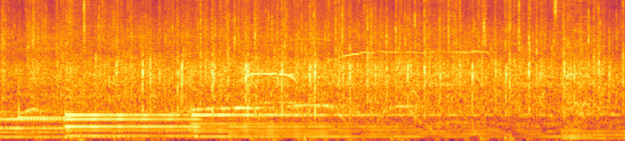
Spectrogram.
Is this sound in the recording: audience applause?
yes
